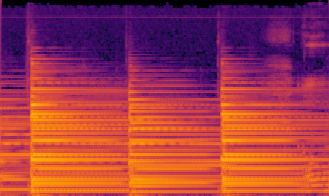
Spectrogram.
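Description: Piano chords: three chords struck about a second apart, each left to ring and fade before the next.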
